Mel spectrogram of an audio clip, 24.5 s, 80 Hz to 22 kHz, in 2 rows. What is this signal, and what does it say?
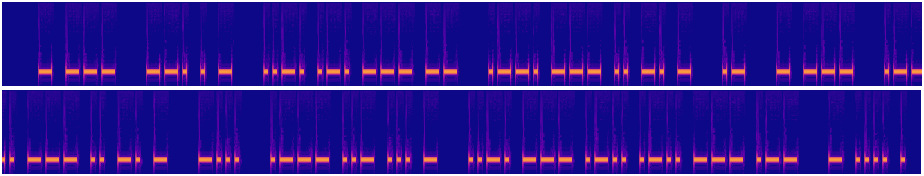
Morse code, heard as a keyed tone, about 20 wpm, 700 Hz. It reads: TO GET FROM POINT A TO POINT B JUST FOLLOW THE
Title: Sentences with 8-Word Phrases - Spoken Beginning - 20wpm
